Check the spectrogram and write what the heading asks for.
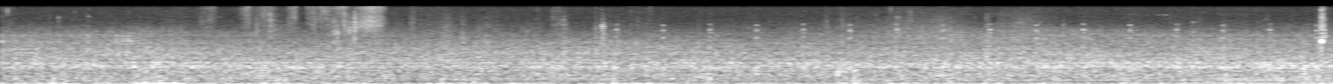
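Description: Steady low road and engine noise inside a car's cabin while driving at freeway speed.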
